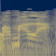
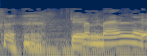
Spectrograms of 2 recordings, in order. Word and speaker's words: Bob Marley: ¿Cómo es la peor manera de pronunciar Bob Marley? – Bob Mala. – Bob Mala. – Bob Marley. Es la jamaiquina.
